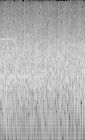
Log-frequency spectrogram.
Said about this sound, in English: Give them a big round of applause, please.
